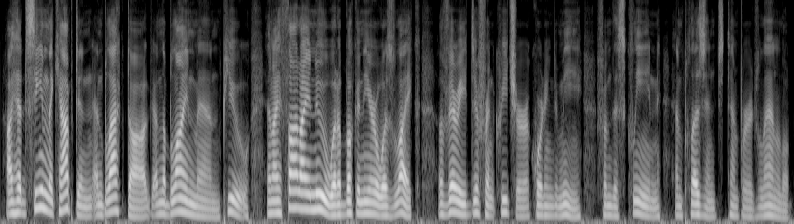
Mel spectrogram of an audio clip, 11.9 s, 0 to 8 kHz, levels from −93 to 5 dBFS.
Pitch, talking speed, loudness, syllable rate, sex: 140 Hz, 180 wpm, -18 LUFS, 4.7 syllables/s, male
